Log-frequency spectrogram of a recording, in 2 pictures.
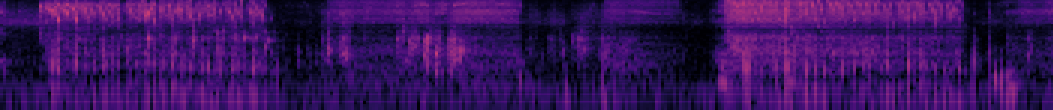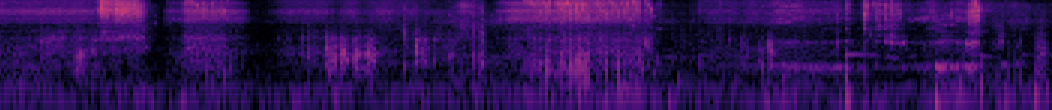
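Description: A wine taster slurping a mouthful of wine, drawing air through it in three drawn-out hissing pulls, each a second or more long, with softer breaths between.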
